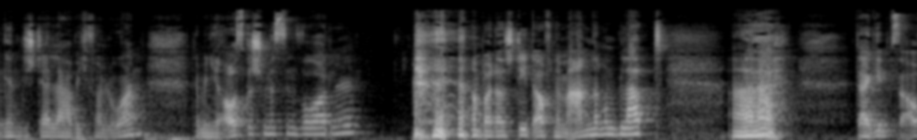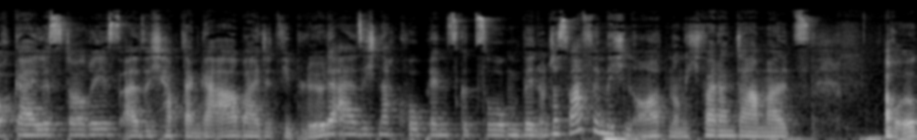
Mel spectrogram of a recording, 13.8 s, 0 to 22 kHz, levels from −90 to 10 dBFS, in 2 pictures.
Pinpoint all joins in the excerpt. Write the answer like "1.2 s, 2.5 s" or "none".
none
